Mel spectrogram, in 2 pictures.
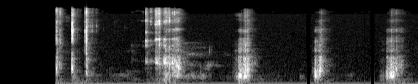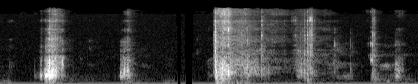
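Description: Close-miked crunching of a Doritos tortilla chip: three quick sharp bites, then steady chewing about once every three-quarters of a second. Near the end, a longer crinkling rustle from the chip bag.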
